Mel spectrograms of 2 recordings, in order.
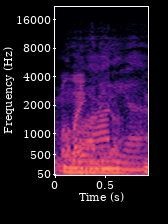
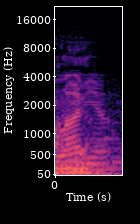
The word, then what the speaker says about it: Melania: Um, Let's pronounce her name correctly. She's the first lady. – What's her name? Melania. Melania. Melania.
